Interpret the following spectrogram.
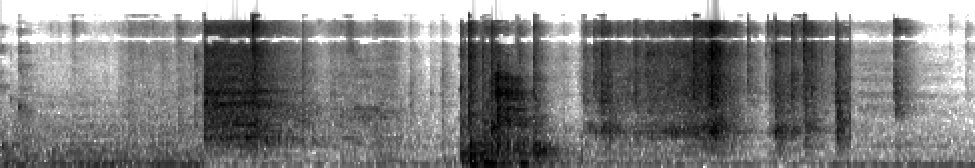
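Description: Rustling and clatter of hands handling hair and styling tools, with one sharp knock about three seconds in. A low hum stops a little over a second in.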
